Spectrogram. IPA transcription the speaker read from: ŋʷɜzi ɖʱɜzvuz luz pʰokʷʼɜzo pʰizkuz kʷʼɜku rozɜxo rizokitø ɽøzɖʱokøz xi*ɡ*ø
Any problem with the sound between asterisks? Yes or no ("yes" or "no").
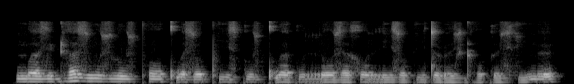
yes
